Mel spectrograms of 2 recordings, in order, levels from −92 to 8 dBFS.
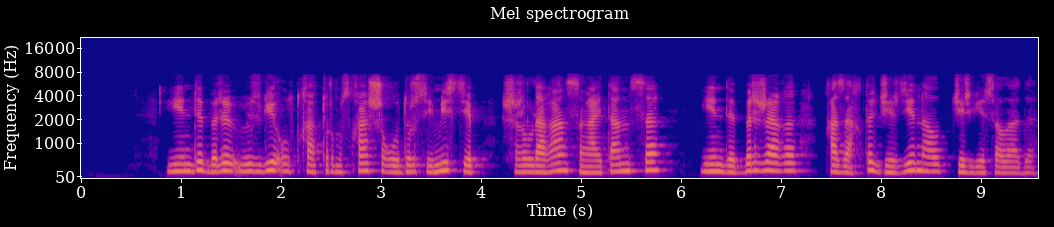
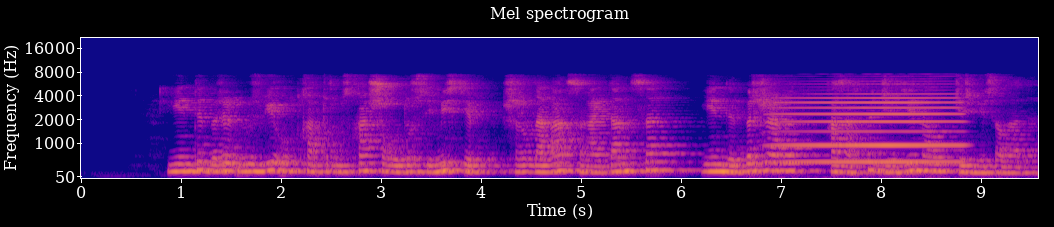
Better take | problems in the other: first | background sound (Bowed string instrument); 2 dB above the speech // room echo; dies away in 1.1 s

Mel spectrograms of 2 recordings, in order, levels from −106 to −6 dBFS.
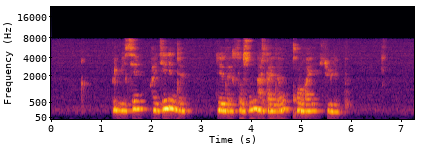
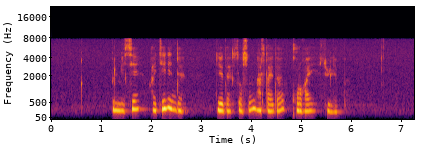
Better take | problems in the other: second | room echo; dies away in 0.3 s

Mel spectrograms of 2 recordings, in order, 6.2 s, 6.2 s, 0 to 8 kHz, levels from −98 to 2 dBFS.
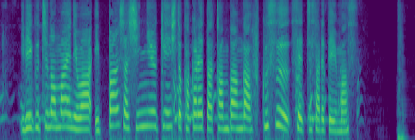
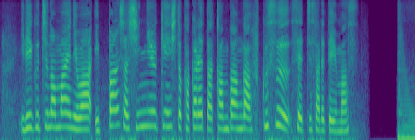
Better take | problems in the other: second | noise reduction (neural mask model RNNoise)

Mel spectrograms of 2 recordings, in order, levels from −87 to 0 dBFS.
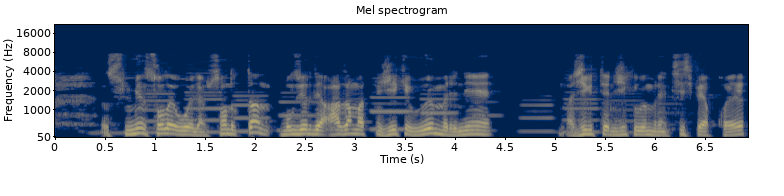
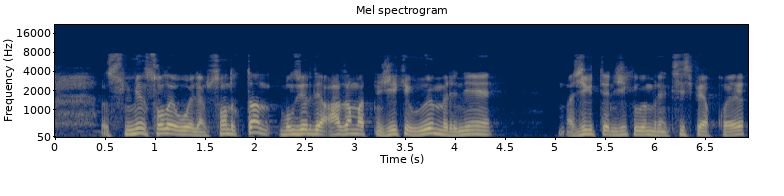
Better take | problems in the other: second | noise reduction (classical method Wiener filter)

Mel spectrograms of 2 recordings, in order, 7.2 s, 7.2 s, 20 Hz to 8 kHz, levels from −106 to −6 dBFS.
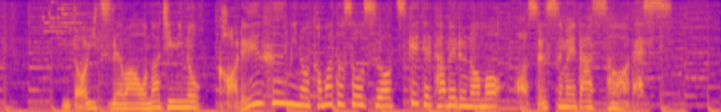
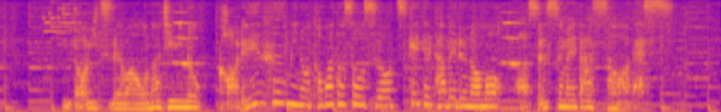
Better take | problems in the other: first | background sound (Wind instrument, woodwind instrument); 6 dB below the speech // room echo; dies away in 0.2 s

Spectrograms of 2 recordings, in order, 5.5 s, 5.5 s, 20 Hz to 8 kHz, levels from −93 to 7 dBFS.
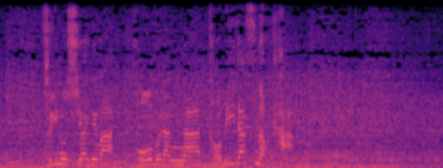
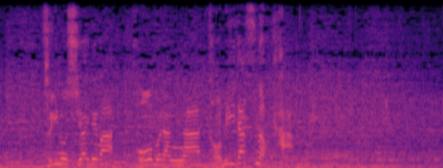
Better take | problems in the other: first | background sound (Cat); 15 dB below the speech

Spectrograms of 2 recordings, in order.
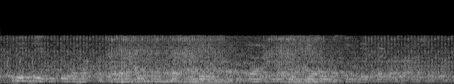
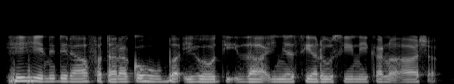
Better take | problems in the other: second | background sound (Engine); 1 dB above the speech // room echo; dies away in 0.3 s

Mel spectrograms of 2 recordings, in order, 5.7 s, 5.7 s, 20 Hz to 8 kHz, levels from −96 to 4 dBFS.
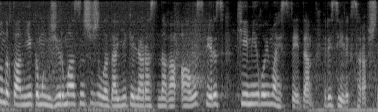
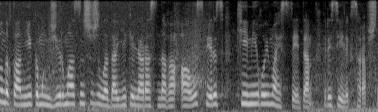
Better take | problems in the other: second | room echo; dies away in 0.3 s

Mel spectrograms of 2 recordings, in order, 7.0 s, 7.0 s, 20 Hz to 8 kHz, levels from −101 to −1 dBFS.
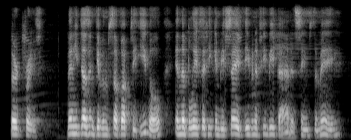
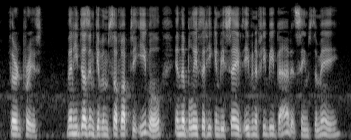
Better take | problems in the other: second | noise reduction (neural mask model DeepFilterNet 3)

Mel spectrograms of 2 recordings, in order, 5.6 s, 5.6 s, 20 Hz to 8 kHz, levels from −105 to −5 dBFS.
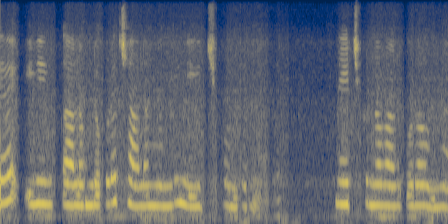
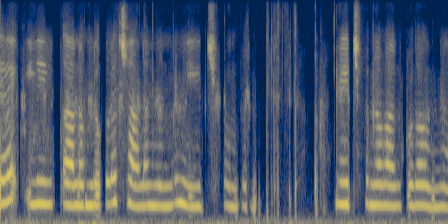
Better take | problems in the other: first | noise reduction (neural diffusion model UNIVERSE++)

